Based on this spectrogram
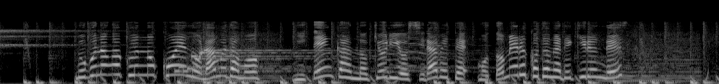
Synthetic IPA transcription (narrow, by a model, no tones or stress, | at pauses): no̞bɯ̟naɡakɯ̟̃nːo̞ko̞ẽ̞no̞ɾamɯ̟d̪amo̞ɲ̟it̪ẽ̞ŋkãnːo̞kʲo̞ɾʲio̞ɕiɾabe̞t̪e̞mo̞t̪ome̞ɾɯ̟ko̞t̪o̞ɡad̪e̞kʲiɾɯ̟̃nd̪e̞sɨ̥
